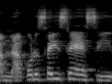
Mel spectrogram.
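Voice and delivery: ordinary talk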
